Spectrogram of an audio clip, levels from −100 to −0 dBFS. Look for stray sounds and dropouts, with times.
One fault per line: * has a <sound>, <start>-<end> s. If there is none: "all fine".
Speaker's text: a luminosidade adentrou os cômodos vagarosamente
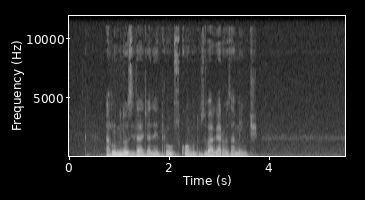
all fine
